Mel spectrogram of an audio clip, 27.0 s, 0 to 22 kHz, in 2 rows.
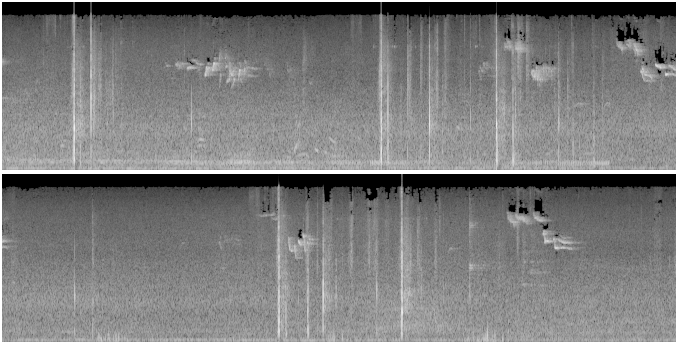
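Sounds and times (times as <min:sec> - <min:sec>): racquets hitting tennis ball: 0:00.7 - 0:02.7, 0:03.5 - 0:05.1, 0:05.7 - 0:12.2, 0:18.2 - 0:24.3
tennis ball bouncing on court: 0:01.0 - 0:02.5, 0:03.5 - 0:04.7, 0:07.4 - 0:12.2, 0:18.9 - 0:23.2.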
